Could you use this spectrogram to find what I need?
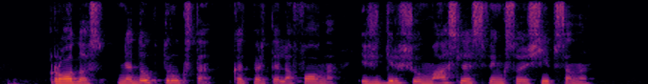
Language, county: Lithuanian, Kaunas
